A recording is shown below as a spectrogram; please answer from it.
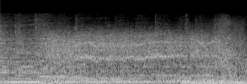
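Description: Dramatic background music with a car-skid sound effect laid over it: a screeching hiss that swells about half a second in.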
